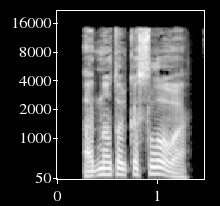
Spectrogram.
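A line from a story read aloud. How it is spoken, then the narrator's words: Shout after someone. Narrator (Russian): крикнул ей вслед Рудин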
